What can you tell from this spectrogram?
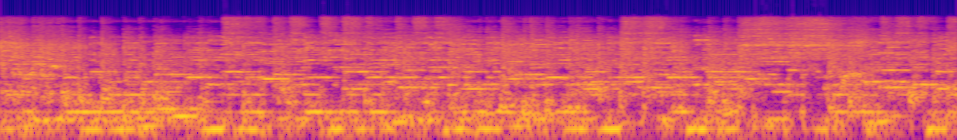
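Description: Loud live African praise music from a church band: a drum kit keeping a steady beat under guitar, playing without a break.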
